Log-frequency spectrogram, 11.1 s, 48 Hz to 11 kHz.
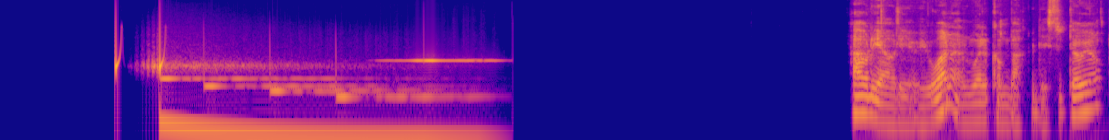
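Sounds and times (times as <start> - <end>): deep held bass note with higher tone: 1.6 - 5.1.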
